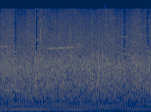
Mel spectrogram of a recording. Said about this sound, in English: You can hear the applause behind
